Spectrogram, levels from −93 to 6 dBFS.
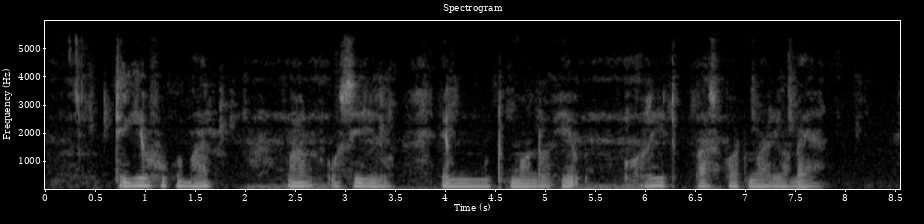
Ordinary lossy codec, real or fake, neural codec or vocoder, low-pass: AAC, 32 kbps; real; none; 5.4 kHz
